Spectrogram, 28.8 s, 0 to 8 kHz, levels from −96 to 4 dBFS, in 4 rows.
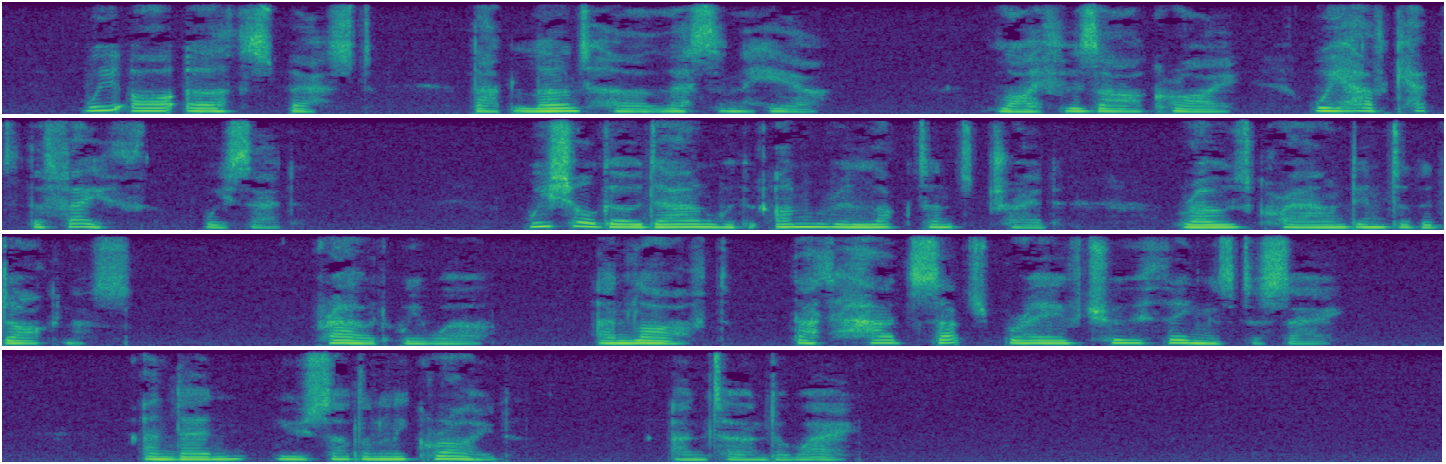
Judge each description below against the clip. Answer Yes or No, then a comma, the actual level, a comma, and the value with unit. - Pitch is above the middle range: Yes, high, 210 Hz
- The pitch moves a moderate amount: No, narrow, 2.0 semitones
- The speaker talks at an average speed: No, slow, 110 wpm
